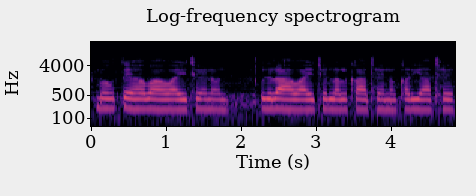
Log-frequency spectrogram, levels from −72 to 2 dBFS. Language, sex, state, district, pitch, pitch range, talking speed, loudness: Maithili, female, Bihar, Saharsa, 190 Hz, 185-195 Hz, 160 wpm, -36 LUFS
